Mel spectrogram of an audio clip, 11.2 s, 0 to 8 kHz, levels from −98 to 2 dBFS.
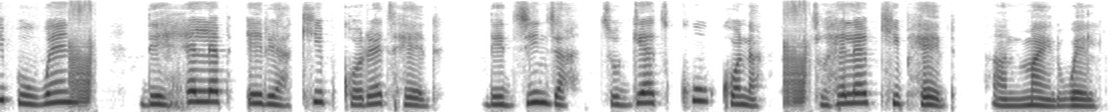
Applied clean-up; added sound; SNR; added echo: none; Fart; 4 dB; none.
